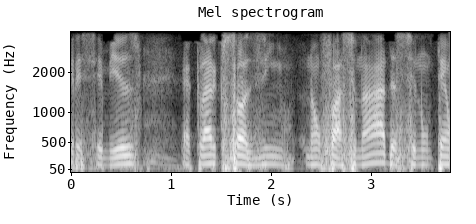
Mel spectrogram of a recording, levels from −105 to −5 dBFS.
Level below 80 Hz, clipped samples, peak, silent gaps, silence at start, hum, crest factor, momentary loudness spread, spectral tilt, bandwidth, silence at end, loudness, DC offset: -26 dBFS; under 0.1%; 0 dBFS; none; 0 s; none; 16 dB; 13 LU; -11.5 dB/octave; 4 kHz; 0 s; -17 LUFS; under 0.1%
